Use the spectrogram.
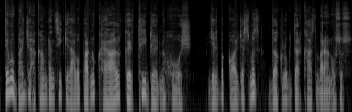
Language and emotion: Kashmiri, fearful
